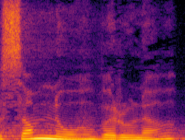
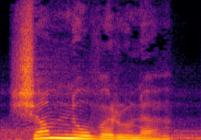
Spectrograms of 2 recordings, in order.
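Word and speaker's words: शं नो वरुणः: नौसेना के प्रतीक में आदर्श वाक्य सम नोह वरुण उच्चारण शम नो वरुण है जिसका अर्थ है हे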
